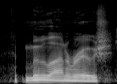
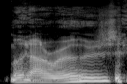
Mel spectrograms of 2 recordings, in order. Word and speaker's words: Moulin Rouge: Wait, that's not how you say it. – Oh. Moulin Rouge. – That's right. That's exactly right.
